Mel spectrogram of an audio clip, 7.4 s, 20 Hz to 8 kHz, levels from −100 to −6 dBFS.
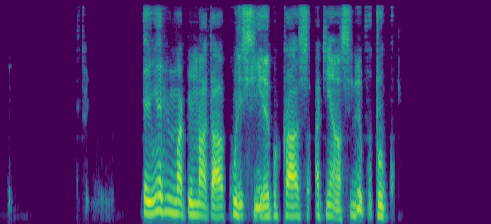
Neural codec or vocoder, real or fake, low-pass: codec, 16 kHz, 1 kbps, FunCodec, trained on LibriTTS, 50 frames a second; fake; 7.2 kHz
